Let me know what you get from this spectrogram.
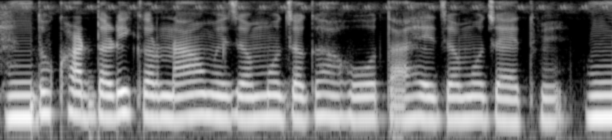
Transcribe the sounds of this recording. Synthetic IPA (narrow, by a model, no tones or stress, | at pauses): d̪ʱokʰaʈ̚d̪əɽikəɾnaːomẽd͡ʒəmːod͡ʒəɡəɦɦot̪a̰ɦɛd͡ʒəmːod͡ʒajt̪mẽ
